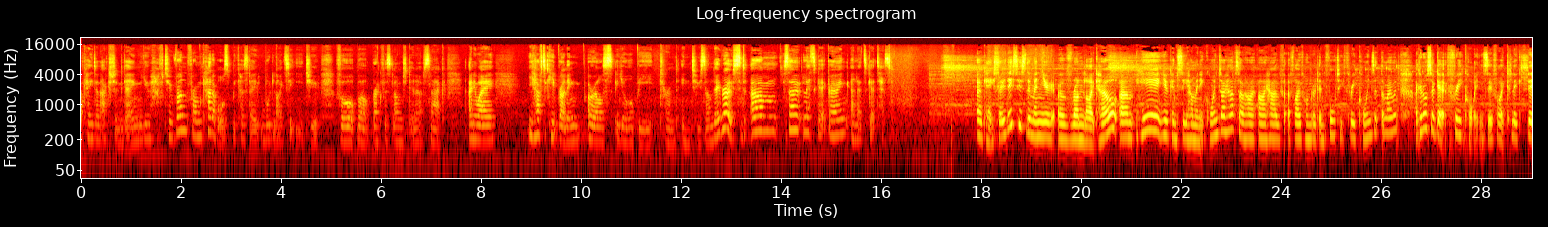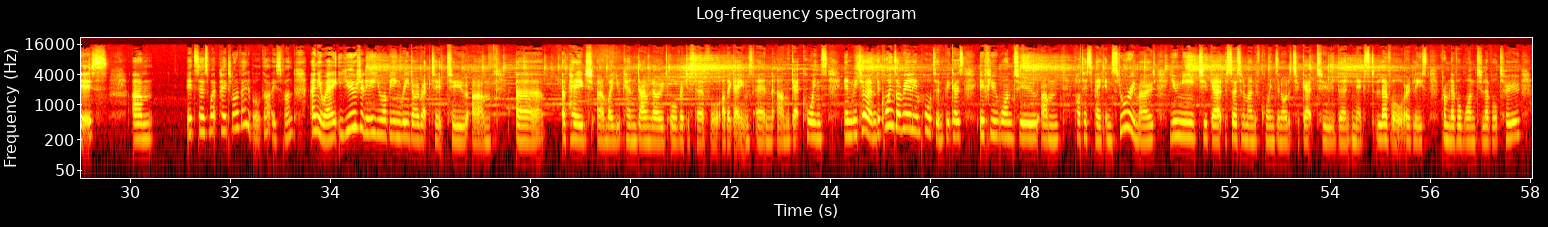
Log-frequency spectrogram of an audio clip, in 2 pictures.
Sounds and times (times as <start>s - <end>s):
Speech: 0.0s - 8.3s, 9.0s - 16.3s, 17.9s - 30.5s, 31.1s - 57.8s
Music: 16.9s - 29.4s, 34.4s - 58.0s.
